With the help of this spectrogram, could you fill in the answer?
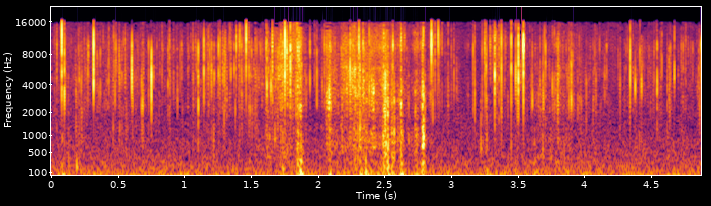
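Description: Yellow crunchy foam-bead slime is squished, folded and pressed between both hands, giving a steady stream of bright crunching and crackling pops. The sound is dense and high, with brief sharp snaps riding over a soft crinkly bed and louder clusters in the middle.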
